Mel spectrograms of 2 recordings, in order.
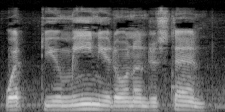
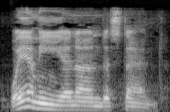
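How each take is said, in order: First: It is said in a standard English accent. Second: It is said in a Jamaican accent.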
